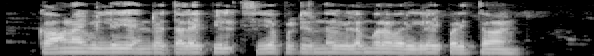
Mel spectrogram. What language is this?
Tamil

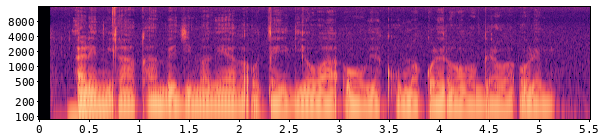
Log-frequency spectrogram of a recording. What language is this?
Kikuyu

